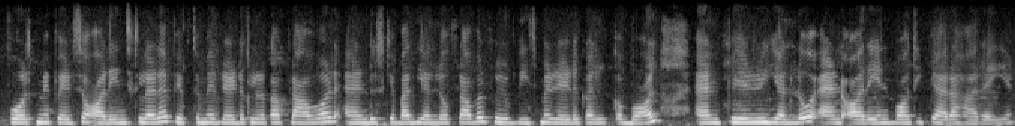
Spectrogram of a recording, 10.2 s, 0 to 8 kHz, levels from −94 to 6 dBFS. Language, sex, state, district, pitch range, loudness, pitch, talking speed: Hindi, female, Jharkhand, Jamtara, 240-265 Hz, -17 LUFS, 245 Hz, 205 wpm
